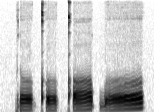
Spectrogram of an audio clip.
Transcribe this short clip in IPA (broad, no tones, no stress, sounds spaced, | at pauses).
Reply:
ɾ o kʼ o kʼ ɔ ɓ o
